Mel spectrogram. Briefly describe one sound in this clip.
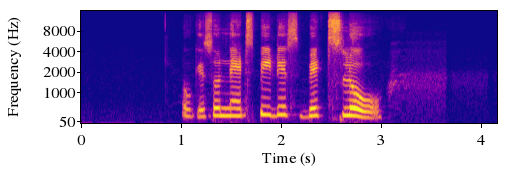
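A young woman speaks briefly through an online call.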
